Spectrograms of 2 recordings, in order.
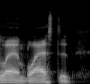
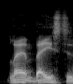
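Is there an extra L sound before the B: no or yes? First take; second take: yes; no. First: An extra L sound comes before the B. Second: No extra L sound comes before the B. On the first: The speaker calls it wrong. "You said lambasted" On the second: The speaker calls it right. "Lambasted is the word"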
